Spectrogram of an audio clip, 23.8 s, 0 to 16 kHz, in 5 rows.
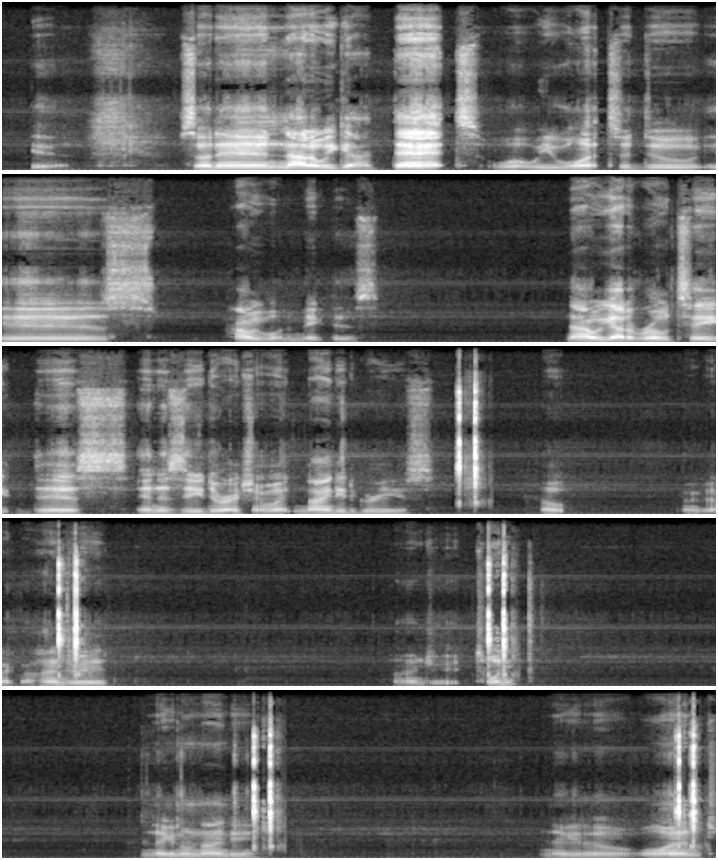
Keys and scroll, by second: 6.4-7.1 typing, 11.4-11.8 typing, 14.0-15.0 typing, 16.9-18.0 typing, 19.7-21.1 typing, 22.6-23.8 typing.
